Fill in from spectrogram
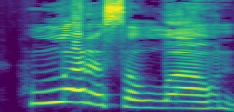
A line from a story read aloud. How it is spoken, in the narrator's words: the men cried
